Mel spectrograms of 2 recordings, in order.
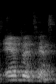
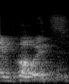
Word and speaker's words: impotence: well pronounce it correctly it's impotence not impotence what do you mean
